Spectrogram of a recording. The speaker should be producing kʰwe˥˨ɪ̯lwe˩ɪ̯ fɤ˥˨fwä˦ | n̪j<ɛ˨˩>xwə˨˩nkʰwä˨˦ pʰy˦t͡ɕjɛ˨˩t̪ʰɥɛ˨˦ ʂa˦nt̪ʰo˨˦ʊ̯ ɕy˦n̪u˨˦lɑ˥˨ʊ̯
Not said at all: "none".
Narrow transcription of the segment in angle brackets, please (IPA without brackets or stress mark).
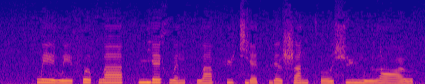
ɛ˦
